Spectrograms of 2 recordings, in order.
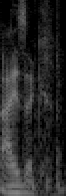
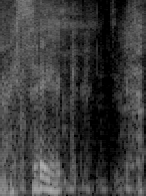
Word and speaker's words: Isaac: card for the Rams is that just how you say his name no I just was stumbling over my fat lips I think it's just Isaac it is I kept saying isic Isaac Bruce I think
